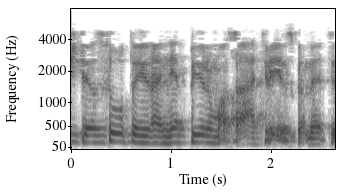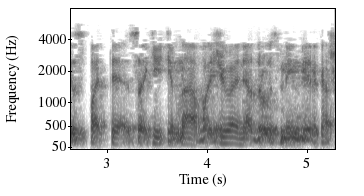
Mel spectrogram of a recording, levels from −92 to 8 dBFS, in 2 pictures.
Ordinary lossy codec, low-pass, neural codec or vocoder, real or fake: MP3, 24 kbps; 7.2 kHz; vocoder, 22.05 kHz, 80 mel bands, HiFi-GAN; fake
